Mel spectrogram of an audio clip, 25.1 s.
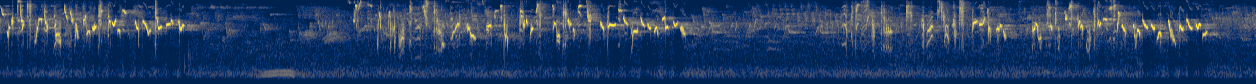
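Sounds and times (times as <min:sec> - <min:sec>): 
Eurasian blackcap song of fast varied warbling with loud fluting notes in holly: 0:00.0 - 0:04.0, 0:07.0 - 0:13.8, 0:16.8 - 0:24.4.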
